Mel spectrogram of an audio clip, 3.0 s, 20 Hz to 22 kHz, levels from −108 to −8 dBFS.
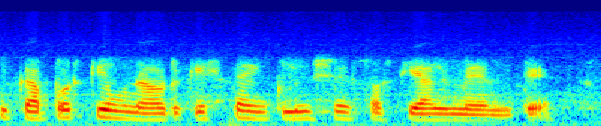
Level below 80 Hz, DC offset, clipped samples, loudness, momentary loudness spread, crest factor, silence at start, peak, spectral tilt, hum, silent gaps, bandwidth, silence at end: -66 dBFS; under 0.1%; under 0.1%; -26 LUFS; 8 LU; 16 dB; 0 s; -8 dBFS; -7.5 dB/octave; none; none; 4.3 kHz; 0.25 s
